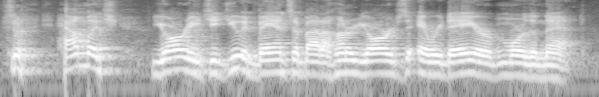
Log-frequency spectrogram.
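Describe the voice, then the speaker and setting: A man in an oral history interview puts short, direct questions to a veteran. His voice sits at a middle pitch. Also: measured pace, darkish tone.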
